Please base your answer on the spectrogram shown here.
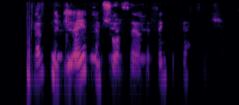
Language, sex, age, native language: Icelandic, female, 40-49, Icelandic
